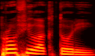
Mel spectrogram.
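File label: "профилакторий", Komi, female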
